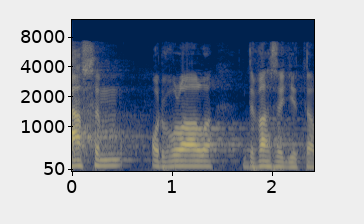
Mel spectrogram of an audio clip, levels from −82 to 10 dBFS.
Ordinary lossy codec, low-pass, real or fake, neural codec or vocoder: MP3, 48 kbps; 7.2 kHz; real; none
